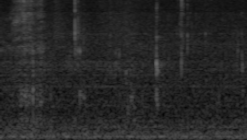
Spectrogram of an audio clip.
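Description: Faint, close-up mouth sounds of people chewing tender beef rib meat, with a few light clicks.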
